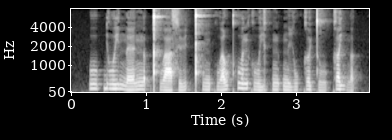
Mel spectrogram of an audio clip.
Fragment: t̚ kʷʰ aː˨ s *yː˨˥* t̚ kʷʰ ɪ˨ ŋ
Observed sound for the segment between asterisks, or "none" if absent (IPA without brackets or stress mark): yː˨˥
